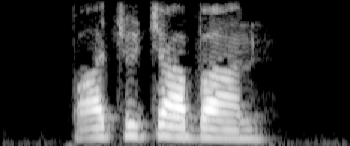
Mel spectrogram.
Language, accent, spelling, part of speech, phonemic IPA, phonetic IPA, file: Armenian, Eastern Armenian, պաճուճաբան, noun / adjective, /pɑt͡ʃut͡ʃɑˈbɑn/, [pɑt͡ʃut͡ʃɑbɑ́n], Hy-պաճուճաբան.ogg
- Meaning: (noun) ornate, overembellished speaker; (adjective) ornate, overembellished, flowery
